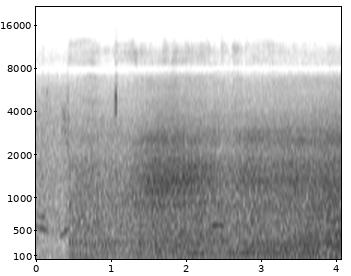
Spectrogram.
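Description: Outdoor urban ambience: a steady rushing noise that swells about a second in, with faint distant voices.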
